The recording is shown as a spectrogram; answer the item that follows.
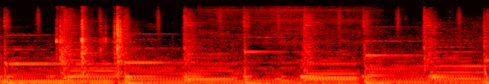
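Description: Background music: a light instrumental tune with a steady bass and a run of short notes.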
